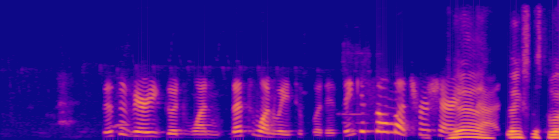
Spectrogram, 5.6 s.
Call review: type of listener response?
taking over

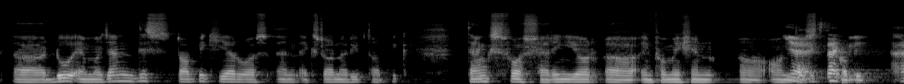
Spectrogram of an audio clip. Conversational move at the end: taking over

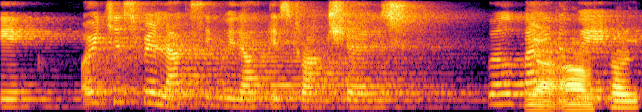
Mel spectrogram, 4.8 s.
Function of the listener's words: taking over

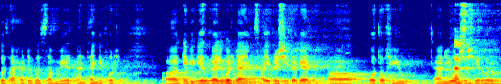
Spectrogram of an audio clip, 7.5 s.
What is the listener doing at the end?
listening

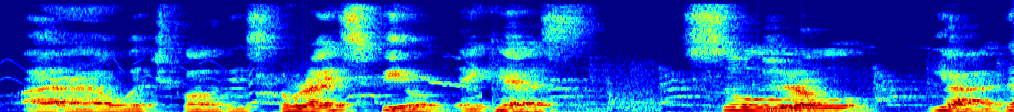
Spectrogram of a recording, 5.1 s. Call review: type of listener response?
listening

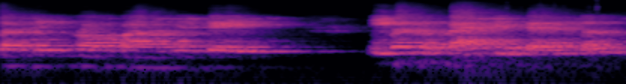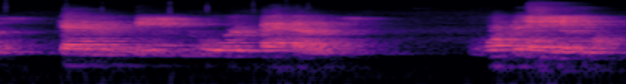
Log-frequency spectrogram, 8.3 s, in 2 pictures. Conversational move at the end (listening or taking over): taking over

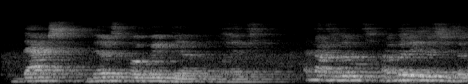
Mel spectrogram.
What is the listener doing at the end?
listening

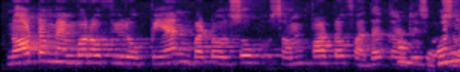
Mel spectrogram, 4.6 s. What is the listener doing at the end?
taking over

